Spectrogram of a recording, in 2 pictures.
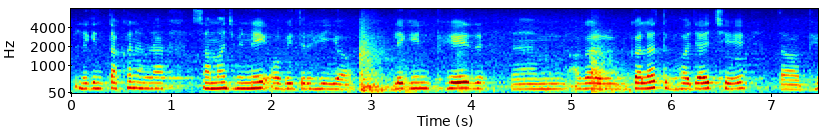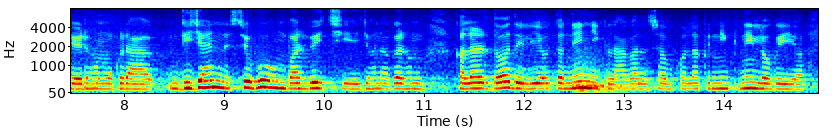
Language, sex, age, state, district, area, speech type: Maithili, female, 18-30, Bihar, Madhubani, rural, spontaneous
